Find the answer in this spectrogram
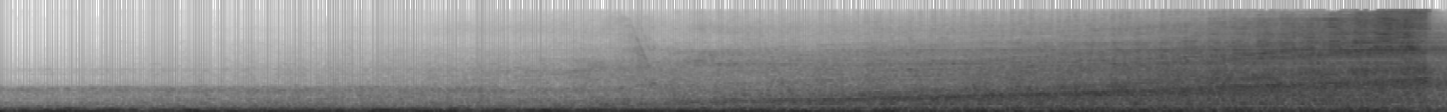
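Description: Deep, steady rumbling drone, joined about halfway through by a sweep that rises slowly in pitch and grows louder and brighter: a cinematic riser building tension.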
